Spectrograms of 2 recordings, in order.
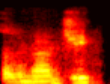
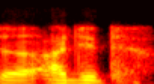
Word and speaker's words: Ajit: Am I pronouncing correct? Avinarji? No, it's Ajit.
